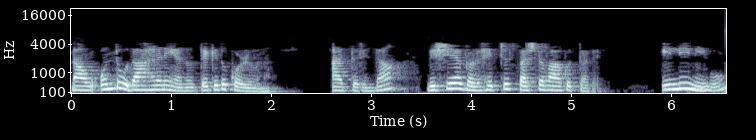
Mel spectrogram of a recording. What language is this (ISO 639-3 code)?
kan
